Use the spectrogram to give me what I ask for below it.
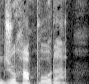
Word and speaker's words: Juhapura: in shrubs near the hotel in Juhapura.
